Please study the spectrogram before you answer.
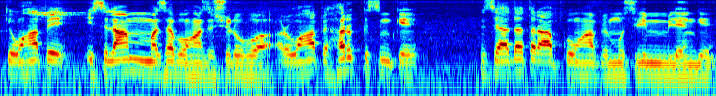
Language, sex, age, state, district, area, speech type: Urdu, male, 30-45, Delhi, Central Delhi, urban, spontaneous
